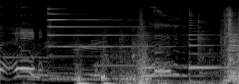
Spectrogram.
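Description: A baby cooing briefly, then a chime like an elevator's arrival bell about half a second in, ringing on as a steady high tone over music.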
